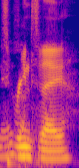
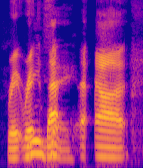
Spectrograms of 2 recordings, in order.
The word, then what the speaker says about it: Reinsve: Reinsve. Reinsve.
